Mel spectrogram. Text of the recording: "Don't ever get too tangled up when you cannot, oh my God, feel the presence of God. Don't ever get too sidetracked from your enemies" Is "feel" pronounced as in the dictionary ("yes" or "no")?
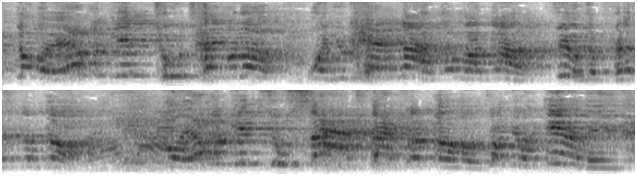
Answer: yes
